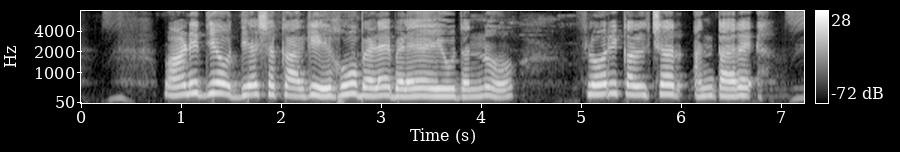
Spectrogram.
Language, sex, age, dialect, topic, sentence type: Kannada, female, 25-30, Mysore Kannada, agriculture, statement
